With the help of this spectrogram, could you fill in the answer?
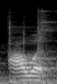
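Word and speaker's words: hour: आवर हो गया आवत एच है लेकिन इसका जो पहला अक्षर उसका उच्चारण आता है आवर तो यहां पर भी आ आता है तो आवर का मतलब वावेल साउंड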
